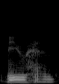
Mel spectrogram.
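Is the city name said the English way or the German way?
German. The name is said with a German pronunciation.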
